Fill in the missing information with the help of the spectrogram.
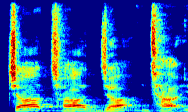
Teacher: तालव्य व्यंजन है, यानी कि तालु से बोली जाने वाले व्यंजन है।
